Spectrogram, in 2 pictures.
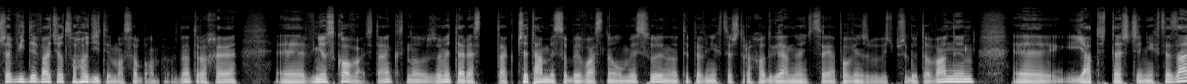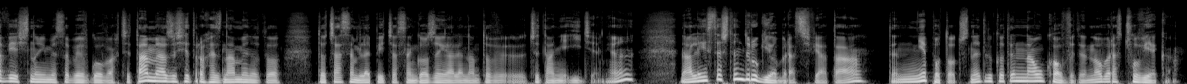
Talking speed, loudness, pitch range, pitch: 200 wpm, -17 LUFS, 90-120 Hz, 100 Hz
